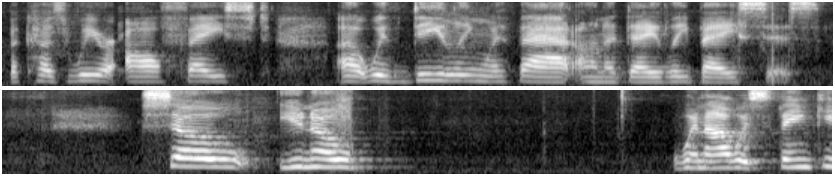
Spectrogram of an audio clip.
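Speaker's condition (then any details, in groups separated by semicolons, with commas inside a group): No condition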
